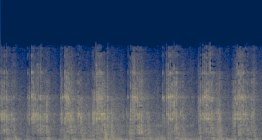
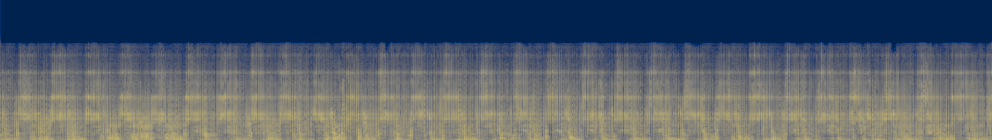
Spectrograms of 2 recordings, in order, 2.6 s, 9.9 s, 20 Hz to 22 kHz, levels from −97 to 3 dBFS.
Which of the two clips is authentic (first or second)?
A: first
